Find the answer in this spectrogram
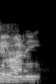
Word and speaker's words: Hani: how to pronounce it, but I always said Haney. It's Hani. Like Channy. No, it's Hani like Haniwa, the thingy.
